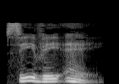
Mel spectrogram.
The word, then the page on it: cva: British English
